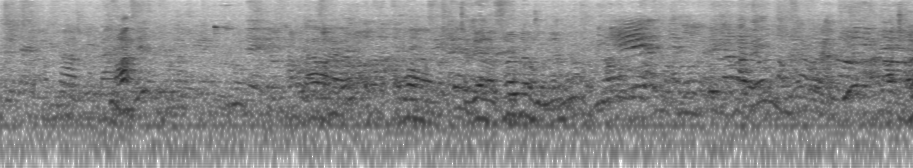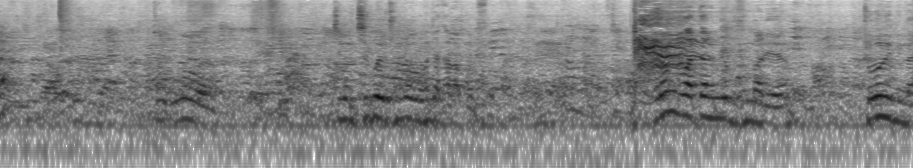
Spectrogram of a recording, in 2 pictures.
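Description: Several women chat and laugh together close by.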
